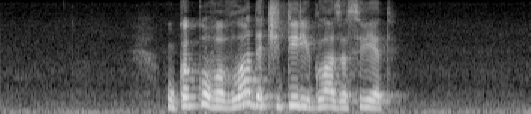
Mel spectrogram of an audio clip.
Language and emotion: Russian, angry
